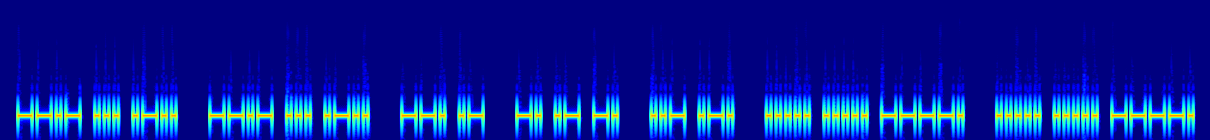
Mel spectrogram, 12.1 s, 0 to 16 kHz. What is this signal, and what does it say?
Morse code, heard as a keyed tone, about 25 wpm, 650 Hz. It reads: QSL QSL GA NAN UR 559 559
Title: SOTA QSO Practice 25wpm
